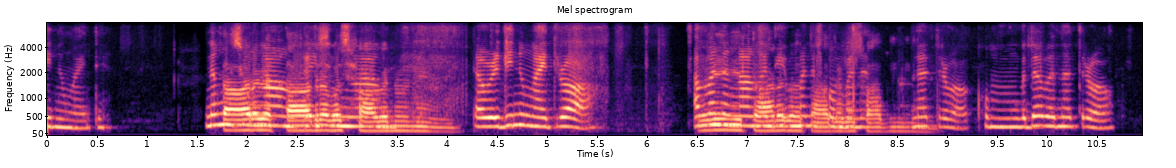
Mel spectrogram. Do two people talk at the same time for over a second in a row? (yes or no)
yes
